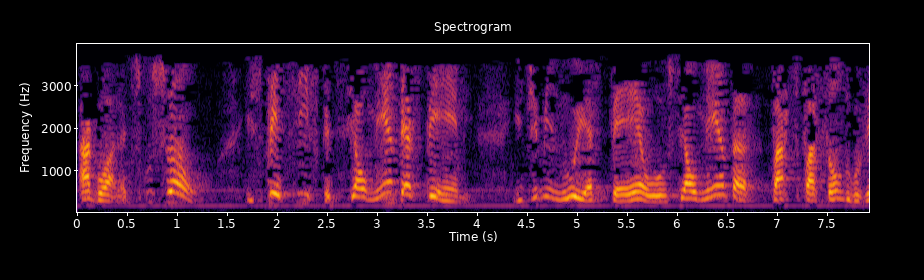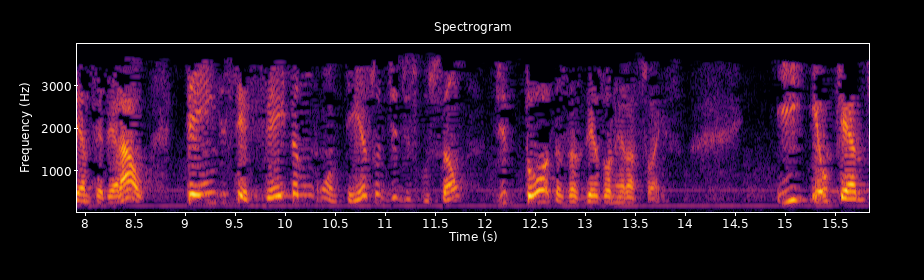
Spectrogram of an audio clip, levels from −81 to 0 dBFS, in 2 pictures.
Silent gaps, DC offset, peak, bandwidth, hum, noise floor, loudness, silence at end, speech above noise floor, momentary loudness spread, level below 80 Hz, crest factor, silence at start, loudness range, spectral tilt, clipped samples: none; under 0.1%; -2 dBFS; 3.9 kHz; none; -47 dBFS; -20 LUFS; 0 s; 27 dB; 18 LU; -84 dBFS; 18 dB; 0 s; 4 LU; -7.5 dB/octave; under 0.1%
